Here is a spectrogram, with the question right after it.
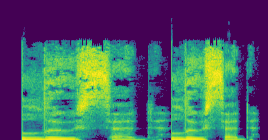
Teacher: Stress. Lu. Keep cid soft and quick.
